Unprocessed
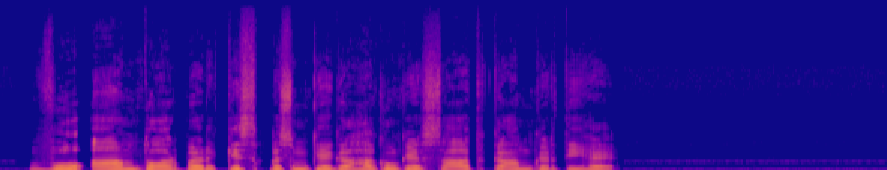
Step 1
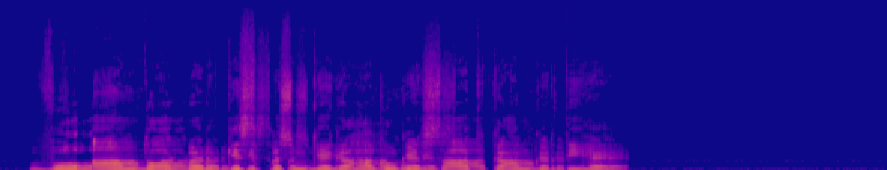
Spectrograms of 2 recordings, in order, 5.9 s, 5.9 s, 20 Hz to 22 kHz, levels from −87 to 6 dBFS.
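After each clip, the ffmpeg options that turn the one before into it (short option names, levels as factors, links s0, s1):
-filter_complex "[0:a]asplit=2[s0][s1];[s1]adelay=105,volume=0.355,highshelf=f=4000:g=-2.36[s2];[s0][s2]amix=inputs=2:normalize=0,volume=0.376"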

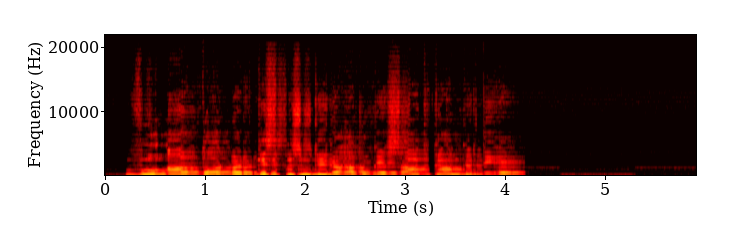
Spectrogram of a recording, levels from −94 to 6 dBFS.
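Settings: -af "afftfilt=real='re*gt(sin(2*PI*0.66*pts/sr)*(1-2*mod(floor(b*sr/1024/390),2)),0)':imag='im*gt(sin(2*PI*0.66*pts/sr)*(1-2*mod(floor(b*sr/1024/390),2)),0)':win_size=1024:overlap=0.75,volume=1.41"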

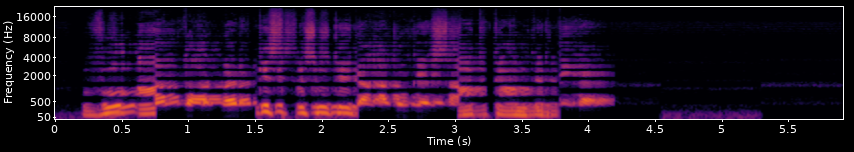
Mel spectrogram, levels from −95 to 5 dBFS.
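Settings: -af "highshelf=f=7700:g=5,volume=2"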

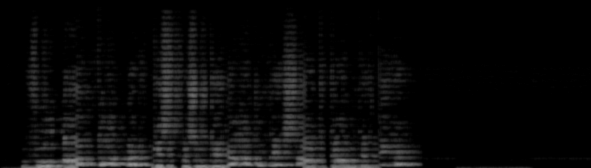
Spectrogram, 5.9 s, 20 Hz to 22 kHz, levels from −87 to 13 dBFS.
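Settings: -filter_complex "[0:a]asplit=2[s0][s1];[s1]adelay=22,volume=0.75[s2];[s0][s2]amix=inputs=2:normalize=0,volume=0.473"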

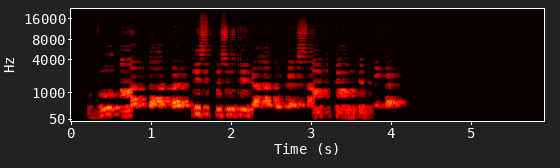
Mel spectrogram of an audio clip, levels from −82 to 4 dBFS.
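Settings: -af "anlmdn=0.00398,dynaudnorm=f=400:g=3:m=1.5,highpass=270,volume=0.668"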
